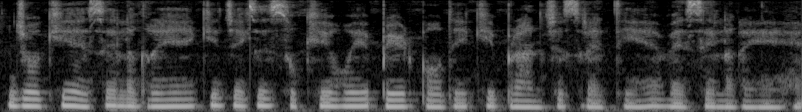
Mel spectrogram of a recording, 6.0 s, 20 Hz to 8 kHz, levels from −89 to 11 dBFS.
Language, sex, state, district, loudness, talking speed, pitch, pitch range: Hindi, female, Jharkhand, Jamtara, -27 LUFS, 200 wpm, 180 Hz, 170-190 Hz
